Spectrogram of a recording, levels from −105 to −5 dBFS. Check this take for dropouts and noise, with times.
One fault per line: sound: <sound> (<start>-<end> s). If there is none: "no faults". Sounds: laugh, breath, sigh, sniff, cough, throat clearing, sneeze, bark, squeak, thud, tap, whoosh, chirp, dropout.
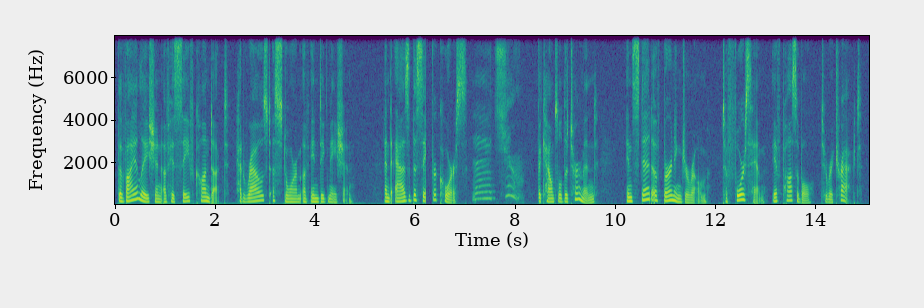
sound: dropout (6.2-6.3 s)
sound: sneeze (7.1-8.2 s)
